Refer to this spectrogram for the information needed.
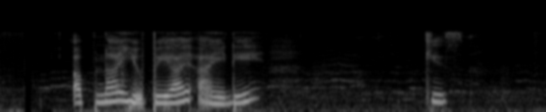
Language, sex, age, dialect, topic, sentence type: Hindi, female, 18-24, Marwari Dhudhari, banking, question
